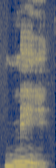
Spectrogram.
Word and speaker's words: knee: Basically, whenever you get this combination of K and N together at the beginning of a spelling, we just don't pronounce the K. It's completely silent.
